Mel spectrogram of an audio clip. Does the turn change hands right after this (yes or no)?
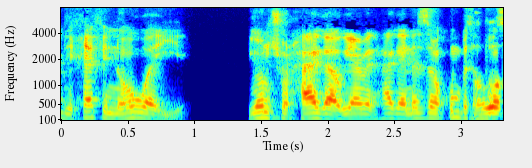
yes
